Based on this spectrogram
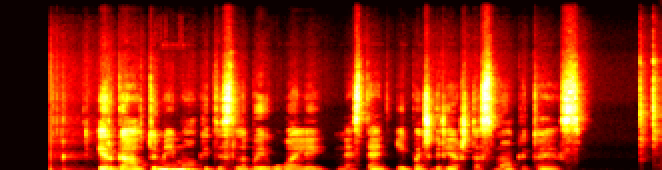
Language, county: Lithuanian, Klaipėda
